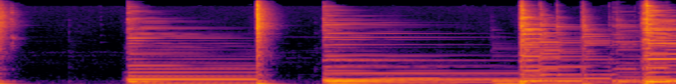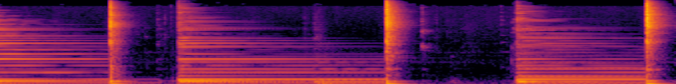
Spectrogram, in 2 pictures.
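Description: Steel-string acoustic guitar played fingerstyle through a slow D, D/F#, G, A chord progression, with a sharp percussive strum-slap about every two seconds and a quick run of notes near the middle.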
